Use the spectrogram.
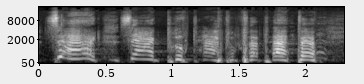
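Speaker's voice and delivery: high, urgent mock shouts and flash pops; clamor for the star's attention; imitating photographers. Photographers as the actor walks out, mock shouting. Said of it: "everyone's like".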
